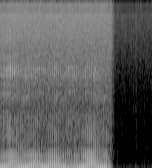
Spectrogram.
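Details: A pet Labrador Retriever's deep, throaty snore, a steady low rumble that dips briefly in the middle, then stops abruptly into silence.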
